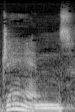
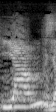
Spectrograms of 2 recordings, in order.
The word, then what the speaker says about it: Jams: Yes, it was a Dutch supergroup called Jams. Yes. They weren't quite as popular as ABBA. – It's pronounced Yums.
